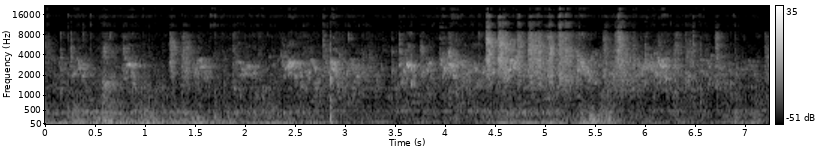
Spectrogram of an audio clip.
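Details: Budgerigars kept as pets in a decorated play area give a steady stream of overlapping chirps and warbled notes, with a few louder bursts midway and a faint low thump.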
